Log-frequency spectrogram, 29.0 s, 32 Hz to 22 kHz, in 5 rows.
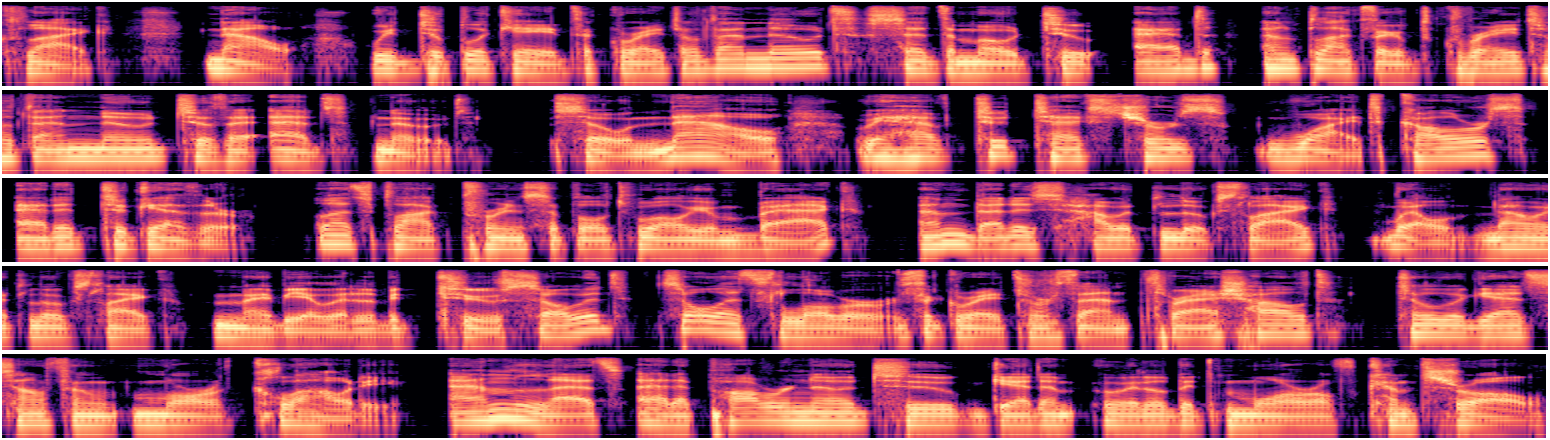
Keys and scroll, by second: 1.9 shift+d, 26.7 shift+d.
